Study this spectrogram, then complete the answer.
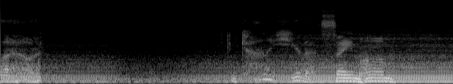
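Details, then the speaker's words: EVH 5150III guitar amp at half volume, channel three: a loud, steady low hum constant regardless of playing; preamp tubes through phase inverter swapped and house power checked, cause unknown: amplifier hum. "second Channel yeah a little bit of home nothing too bad for being half cranked ready for number three it is definitely loud"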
